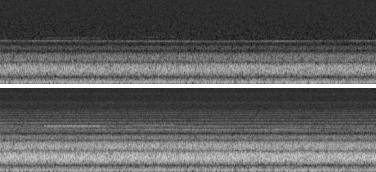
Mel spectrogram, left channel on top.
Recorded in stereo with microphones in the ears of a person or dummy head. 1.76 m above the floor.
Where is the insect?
75° right (ahead or behind).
